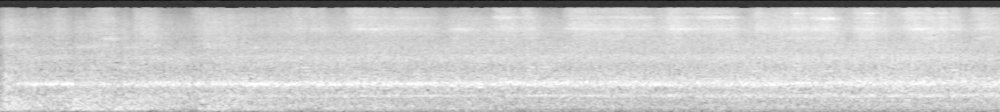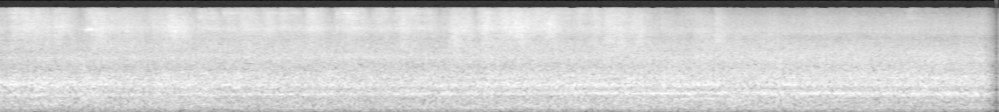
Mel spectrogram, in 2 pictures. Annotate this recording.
The sound of metro inside of the tunnel.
